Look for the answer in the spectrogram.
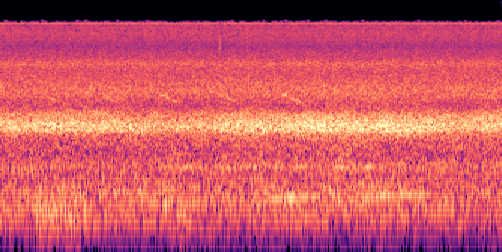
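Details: Even, quiet hiss and hum from an outdoor nest microphone, with no clear calls throughout.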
